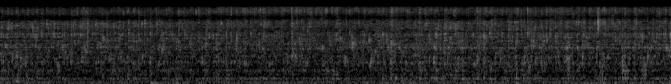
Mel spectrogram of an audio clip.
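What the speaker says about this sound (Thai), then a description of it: "ทดสอบเปิดเครื่อง สกิมเมอร์ตัวใหม่นะครับ น้ำมวนแรงดูดแรงครับ" A new homemade pond skimmer runs steadily, water swirling and sucking with a constant rushing hiss, moderately close and even throughout.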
